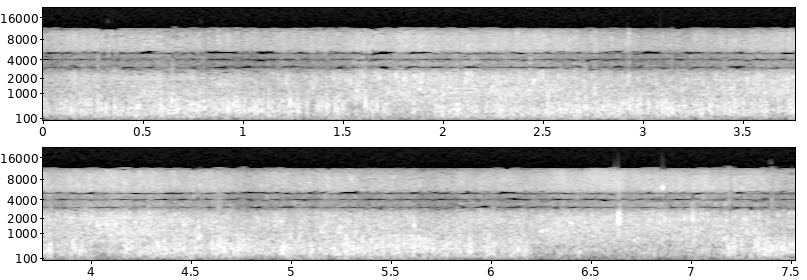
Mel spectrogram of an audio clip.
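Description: Wind buffeting the microphone of a compact camera mounted on a moving bicycle, a harsh, constant rushing noise, mixed with the wash of the tyres rolling through shallow floodwater.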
